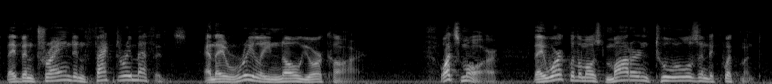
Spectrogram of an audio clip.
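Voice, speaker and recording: Animated male vintage radio ad announcer. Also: mid-range voice, husky. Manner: salesmanlike, emphatic. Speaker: commercial announcer. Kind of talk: 1950s radio commercial, scripted pitch. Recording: dull vintage radio recording.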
